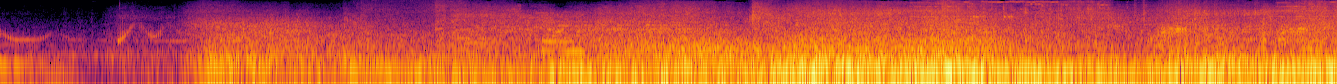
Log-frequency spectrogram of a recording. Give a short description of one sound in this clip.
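Game spells crackle and blast in a busy fight.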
